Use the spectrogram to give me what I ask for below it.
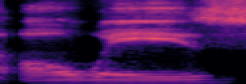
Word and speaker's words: Alvvays: little bit like weird like the always split spell with two v's to kind of be different that was kind of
